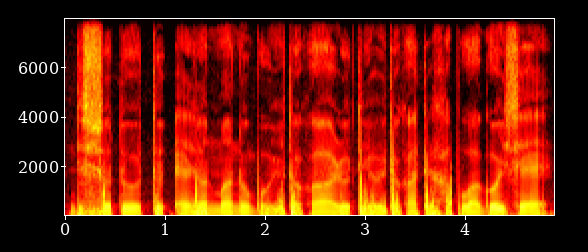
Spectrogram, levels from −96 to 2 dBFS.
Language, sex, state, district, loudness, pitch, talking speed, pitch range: Assamese, male, Assam, Sonitpur, -22 LUFS, 105 Hz, 135 wpm, 100-110 Hz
